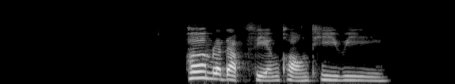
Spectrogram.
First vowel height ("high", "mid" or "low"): mid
